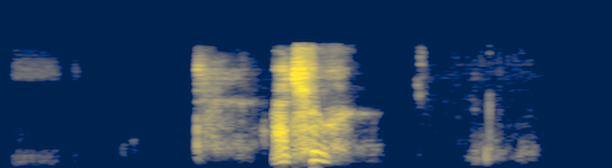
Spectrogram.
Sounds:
Sneeze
